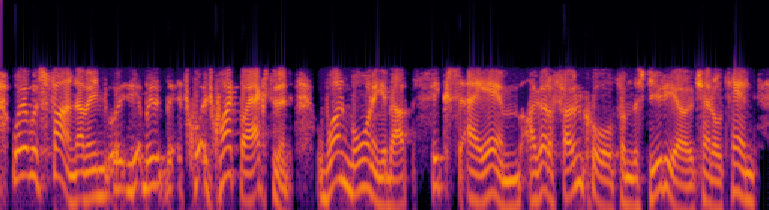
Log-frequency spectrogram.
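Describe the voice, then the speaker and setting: A man with an Australian accent and a fairly high pitch speaks at a fairly quick pace, his pitch swinging very widely while his loudness stays very even. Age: 70s. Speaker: actor. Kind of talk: interview. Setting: phone call. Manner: halting, repeats words.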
